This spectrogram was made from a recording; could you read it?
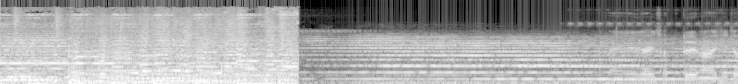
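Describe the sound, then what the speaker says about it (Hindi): A train rumbles past farm fields, a loud, dense roar for the first few seconds that drops abruptly into a steadier, quieter running sound with sustained horn-like tones. "उसके बाद देखा कि ट्रेन आ गई"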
